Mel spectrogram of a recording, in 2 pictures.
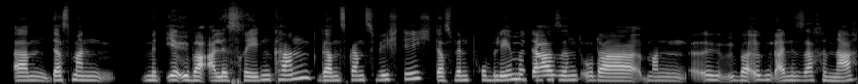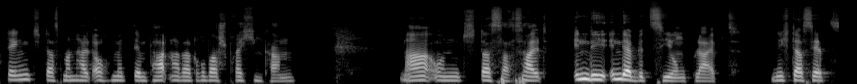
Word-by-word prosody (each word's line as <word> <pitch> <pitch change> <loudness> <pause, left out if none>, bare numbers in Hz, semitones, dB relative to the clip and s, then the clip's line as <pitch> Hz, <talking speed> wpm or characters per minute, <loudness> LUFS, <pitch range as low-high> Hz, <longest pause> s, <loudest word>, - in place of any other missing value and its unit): ähm, 190 -4 0
dass 200 +1 0
man 195 -4 -3 0.2
mit 200 -1 -4
ihr 205 - +3
über 195 -2 +4
alles 185 +2 0
reden 190 +4 0
kann. 230 +9 +1
Ganz, 190 0 0
ganz 210 +1 -3
wichtig, 245 +6 -3
dass 190 +1 -2
wenn 205 0 -1
Probleme 210 +3 -1
da 210 +2 +5
sind 210 0 -3
oder 175 -3 +3
man, 180 -3 -8
äh, 215 - -4
über 190 -1 -2
irgendeine 205 -3 -2
Sache 195 0 -5
nachdenkt, 210 +6 -2
dass 190 -2 -2
man 190 0 -5
halt 185 -1 -3
auch 185 -2 -3
mit 190 -1 -7
dem 180 -2 -2
Partner 190 0 -1
da 180 -1 -1
drüber 185 +1 -3
sprechen 180 0 -8
kann. 150 +2 -8 1.1
Ne, 195 +1 +3
und 185 -1 -6
dass 190 -2 +2
das 160 +5 -5
halt 180 -1 +2 0.2
in 245 +2 +9
de 225 -1 +7
in 240 +5 +4
der 215 -3 +11
Beziehung 170 -2 -4
bleibt. 160 -1 -6 0.3
Nicht, 190 +1 -5
dass 190 -1 +3
jetzt 180 -1 -2
190 Hz, 170 wpm, -23 LUFS, 180-210 Hz, 1.1 s, der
